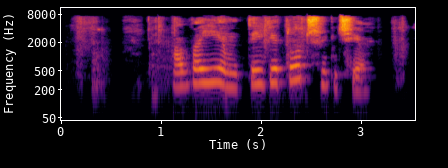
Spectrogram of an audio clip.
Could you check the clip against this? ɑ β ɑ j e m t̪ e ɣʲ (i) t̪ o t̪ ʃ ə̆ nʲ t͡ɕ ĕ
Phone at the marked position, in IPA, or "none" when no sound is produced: e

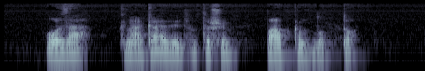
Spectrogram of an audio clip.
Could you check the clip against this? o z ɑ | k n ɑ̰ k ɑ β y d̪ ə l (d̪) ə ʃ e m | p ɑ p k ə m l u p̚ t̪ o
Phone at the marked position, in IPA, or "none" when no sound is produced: t̪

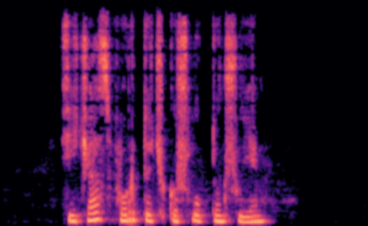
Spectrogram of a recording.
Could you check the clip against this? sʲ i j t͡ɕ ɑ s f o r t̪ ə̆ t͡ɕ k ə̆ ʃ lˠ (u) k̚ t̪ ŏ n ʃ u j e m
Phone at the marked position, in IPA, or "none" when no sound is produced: u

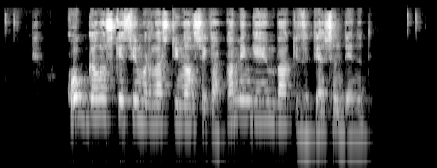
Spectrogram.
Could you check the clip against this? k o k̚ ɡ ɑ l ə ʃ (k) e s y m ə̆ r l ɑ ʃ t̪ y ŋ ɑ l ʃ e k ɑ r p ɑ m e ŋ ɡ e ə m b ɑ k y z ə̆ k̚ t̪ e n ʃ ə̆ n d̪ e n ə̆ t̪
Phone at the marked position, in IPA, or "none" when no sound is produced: k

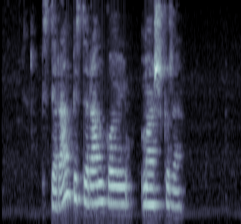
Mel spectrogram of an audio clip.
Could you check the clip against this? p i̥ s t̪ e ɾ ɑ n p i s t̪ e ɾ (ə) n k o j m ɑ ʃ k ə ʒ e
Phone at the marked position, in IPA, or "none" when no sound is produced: ɑ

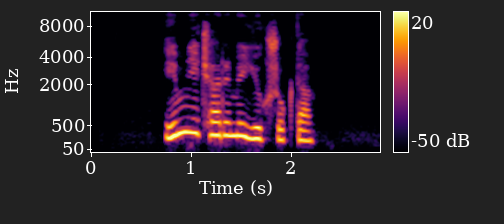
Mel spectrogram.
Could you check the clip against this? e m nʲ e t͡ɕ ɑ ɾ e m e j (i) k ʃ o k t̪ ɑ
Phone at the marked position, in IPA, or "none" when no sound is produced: y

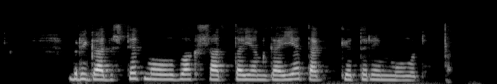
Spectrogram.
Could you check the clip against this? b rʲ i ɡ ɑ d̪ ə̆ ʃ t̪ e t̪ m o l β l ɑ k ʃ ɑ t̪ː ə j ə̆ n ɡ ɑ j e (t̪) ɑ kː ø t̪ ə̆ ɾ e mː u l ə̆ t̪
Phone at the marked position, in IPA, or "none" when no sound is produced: t̪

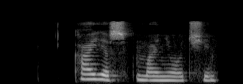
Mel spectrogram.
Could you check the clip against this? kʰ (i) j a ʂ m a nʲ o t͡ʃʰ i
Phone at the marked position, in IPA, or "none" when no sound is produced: a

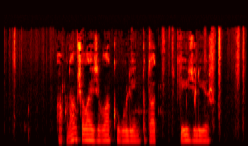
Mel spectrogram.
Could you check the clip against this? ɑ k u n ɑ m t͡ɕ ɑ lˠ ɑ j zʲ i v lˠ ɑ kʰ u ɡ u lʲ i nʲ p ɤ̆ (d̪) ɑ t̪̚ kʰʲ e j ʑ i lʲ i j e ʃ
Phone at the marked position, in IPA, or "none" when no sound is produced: t̪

